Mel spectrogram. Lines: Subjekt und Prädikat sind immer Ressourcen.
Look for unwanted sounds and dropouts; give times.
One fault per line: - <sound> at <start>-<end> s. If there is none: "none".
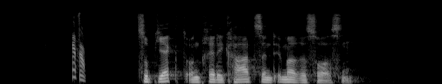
- chirp at 0.7-0.9 s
